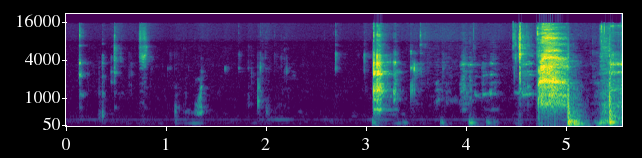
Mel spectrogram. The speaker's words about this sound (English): All right, guys, I am taking a sip of my massive mason jar of iced coffee.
